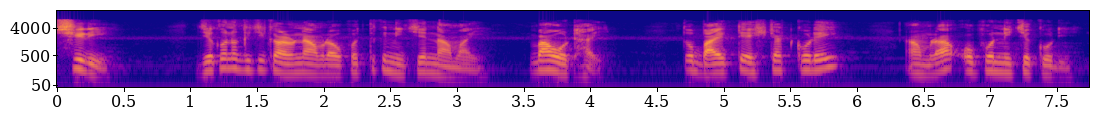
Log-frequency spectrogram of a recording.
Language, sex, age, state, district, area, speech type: Bengali, male, 18-30, West Bengal, Uttar Dinajpur, urban, spontaneous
